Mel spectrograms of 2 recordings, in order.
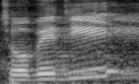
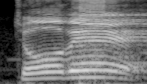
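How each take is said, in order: First: The name is called out affectionately. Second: The name is called out harshly and sharply.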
